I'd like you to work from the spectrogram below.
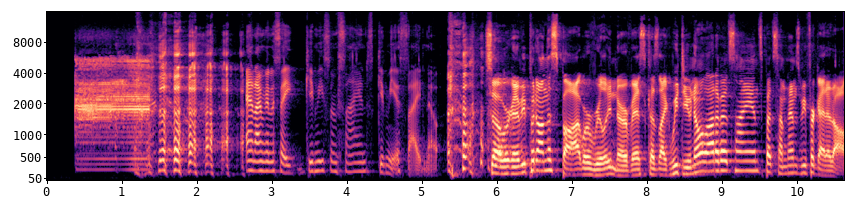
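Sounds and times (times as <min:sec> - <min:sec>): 
small electric buzzer: 0:00.4 - 0:02.6
laughter: 0:01.1 - 0:02.9, 0:05.3 - 0:06.5
speech: 0:01.5 - 0:10.6.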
